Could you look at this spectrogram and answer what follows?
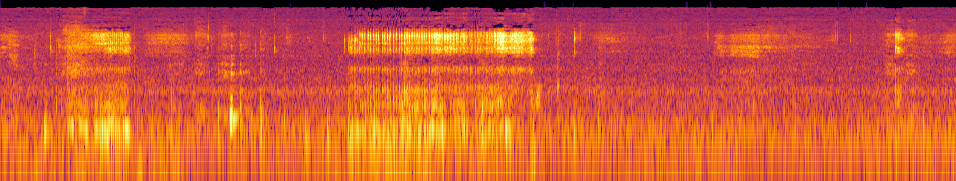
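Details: Sleeping dog snoring: hissy, noisy breaths in a few irregular bursts over quiet room noise.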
